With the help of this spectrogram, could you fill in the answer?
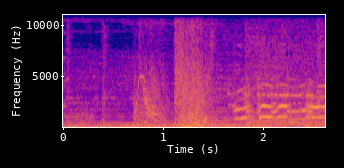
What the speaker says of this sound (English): There's chickens! This place has chickens.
